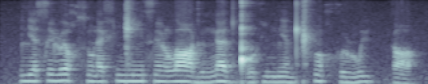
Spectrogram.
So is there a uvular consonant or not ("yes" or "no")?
yes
